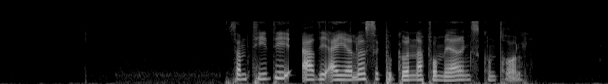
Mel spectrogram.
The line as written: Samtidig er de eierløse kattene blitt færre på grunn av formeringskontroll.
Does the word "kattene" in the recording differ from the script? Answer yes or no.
yes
